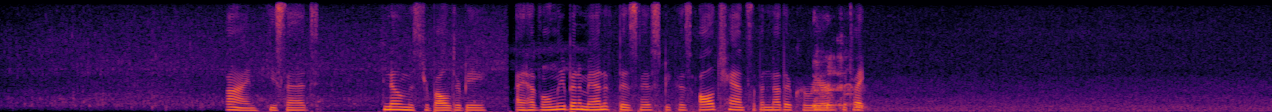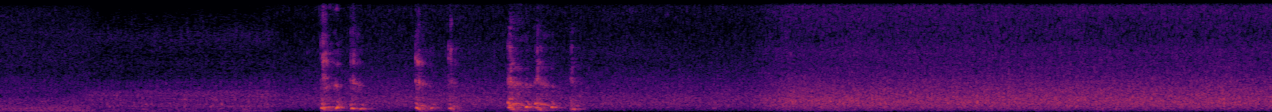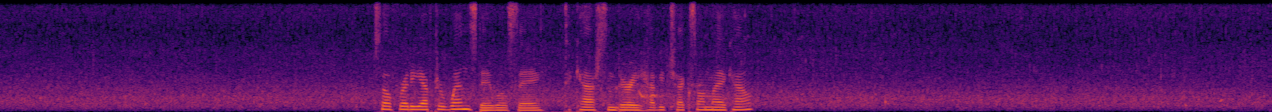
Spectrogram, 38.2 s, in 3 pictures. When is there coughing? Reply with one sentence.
You can hear the coughing from 8.1 to 8.7 s, from 15.9 to 18.6 s and from 31.4 to 32.5 s.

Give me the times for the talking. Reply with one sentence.
You can hear the talking from 2.2 to 3.2 s, from 3.9 to 8.7 s and from 29.2 to 33.0 s.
